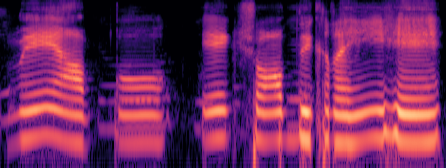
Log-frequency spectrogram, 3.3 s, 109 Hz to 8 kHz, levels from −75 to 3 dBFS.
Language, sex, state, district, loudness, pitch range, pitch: Hindi, female, Madhya Pradesh, Bhopal, -15 LUFS, 215-235 Hz, 225 Hz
